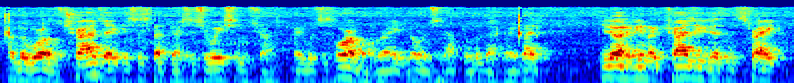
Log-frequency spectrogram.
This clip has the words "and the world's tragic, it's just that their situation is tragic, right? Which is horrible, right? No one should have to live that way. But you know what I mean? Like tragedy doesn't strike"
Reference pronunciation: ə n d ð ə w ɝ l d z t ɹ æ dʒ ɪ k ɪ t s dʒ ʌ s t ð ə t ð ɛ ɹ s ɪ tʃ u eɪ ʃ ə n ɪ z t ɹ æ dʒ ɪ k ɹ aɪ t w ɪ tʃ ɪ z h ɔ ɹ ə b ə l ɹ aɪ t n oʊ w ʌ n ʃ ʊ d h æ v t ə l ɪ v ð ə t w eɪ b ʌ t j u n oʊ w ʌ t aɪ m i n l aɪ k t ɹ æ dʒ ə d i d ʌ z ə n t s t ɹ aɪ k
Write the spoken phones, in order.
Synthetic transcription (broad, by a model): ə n ð ə w ɝ l d z t ɹ æ dʒ ɪ k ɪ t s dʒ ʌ s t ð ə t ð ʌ ɹ s ɪ tʃ u eɪ ʃ ə n ɪ z t ɹ æ dʒ ɪ k ɹ aɪ t w ɪ tʃ ɪ z h ɔ ɹ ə b l ɹ aɪ t n oʊ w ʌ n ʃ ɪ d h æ f t ə l ɪ v ð ə t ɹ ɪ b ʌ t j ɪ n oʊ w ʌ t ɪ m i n l aɪ k t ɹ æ dʒ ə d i d ʌ z ə n t s t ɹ aɪ k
